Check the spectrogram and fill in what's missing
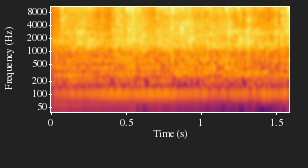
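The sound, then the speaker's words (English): A church audience applauds to praise Jesus for those who connected to him for the first time that day, a steady dense wash of many hands clapping at once, sustained and fairly loud throughout with no voices rising above it. “Can we just clap for those and praise Jesus for those who've been connected to him for the very first time today?”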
